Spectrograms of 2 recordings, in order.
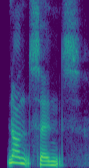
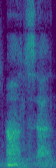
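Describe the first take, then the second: First: It is said in a plain normal voice. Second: It is said in a creepy whispery voice.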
